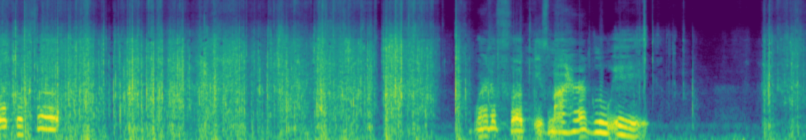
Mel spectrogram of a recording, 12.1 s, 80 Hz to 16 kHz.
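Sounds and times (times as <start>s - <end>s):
bag crinkling and rustling: 0.0s - 8.2s, 11.4s - 12.0s.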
